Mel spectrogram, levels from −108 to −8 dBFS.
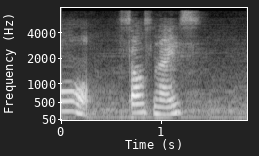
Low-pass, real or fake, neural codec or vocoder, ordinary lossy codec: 7.2 kHz; fake; codec, 44.1 kHz, 2.6 kbps, SNAC; none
